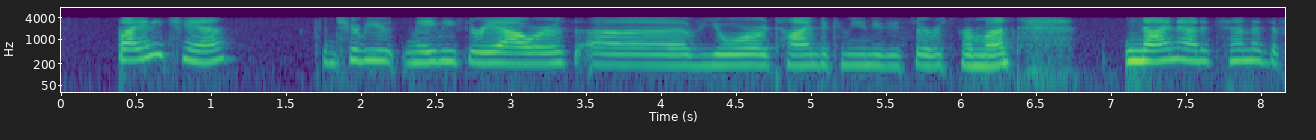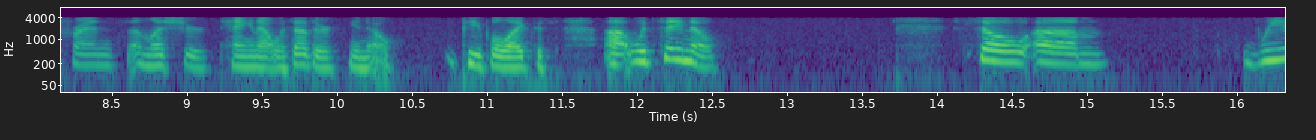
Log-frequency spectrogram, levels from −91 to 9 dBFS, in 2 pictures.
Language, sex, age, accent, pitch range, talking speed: English, female, 40-59, American, 180-240 Hz, 145 wpm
